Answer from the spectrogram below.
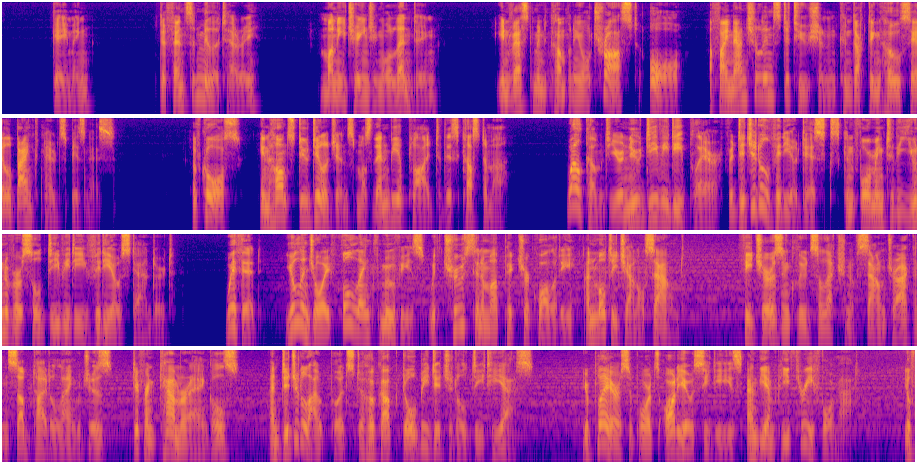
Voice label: Corporate and Technical

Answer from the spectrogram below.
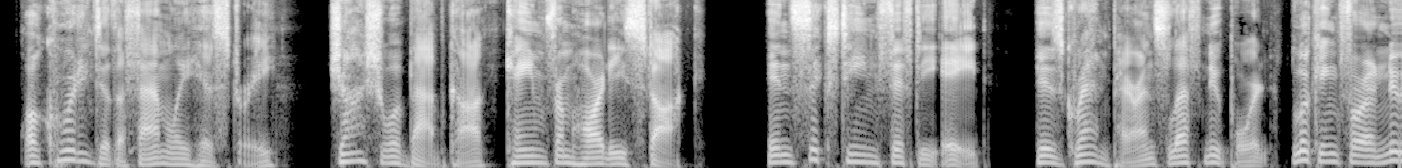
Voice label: Docu and Explainer Dry

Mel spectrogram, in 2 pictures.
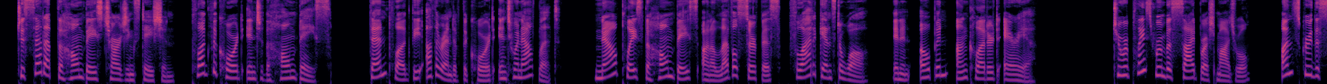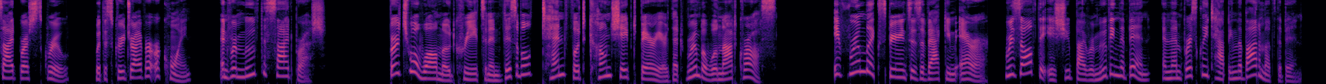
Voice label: instructional narration; Roomba

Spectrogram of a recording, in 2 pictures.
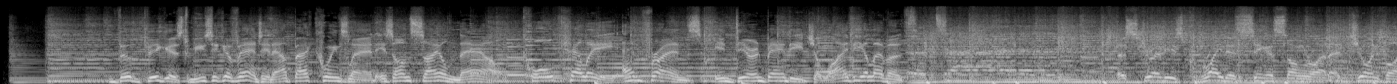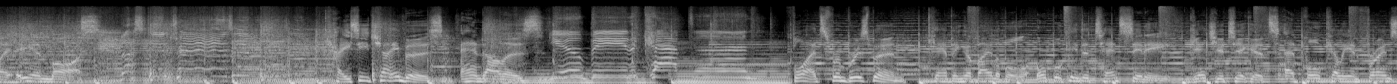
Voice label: Promo

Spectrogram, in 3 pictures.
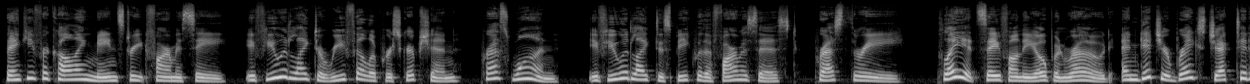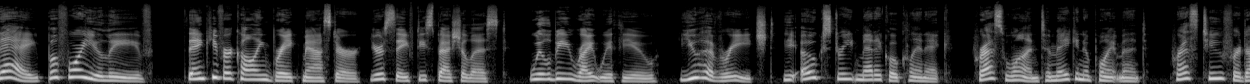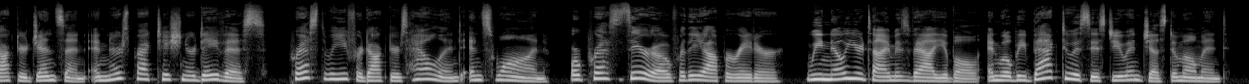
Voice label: IVR and On Hold

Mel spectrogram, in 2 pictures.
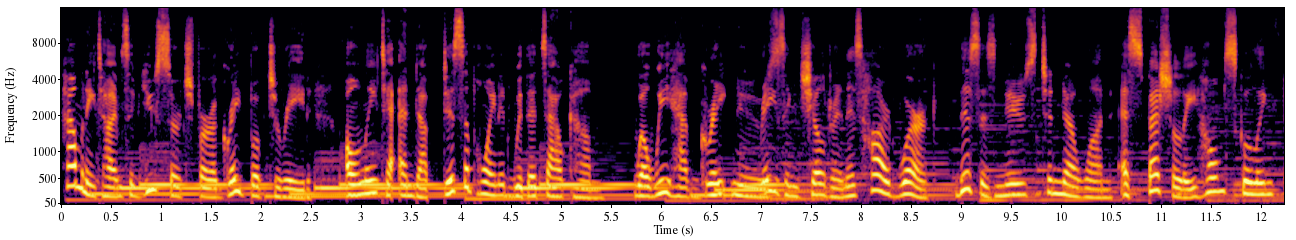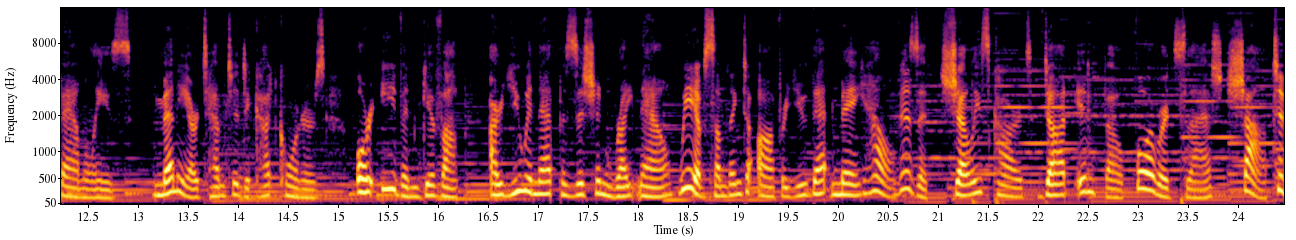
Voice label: TV Radio Promotions

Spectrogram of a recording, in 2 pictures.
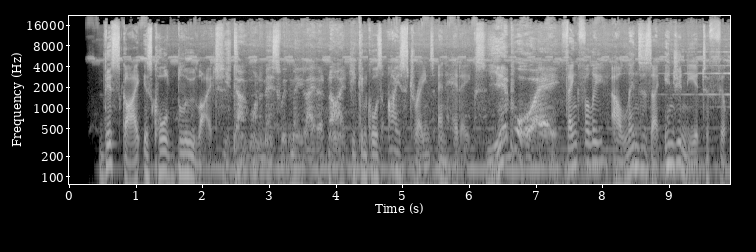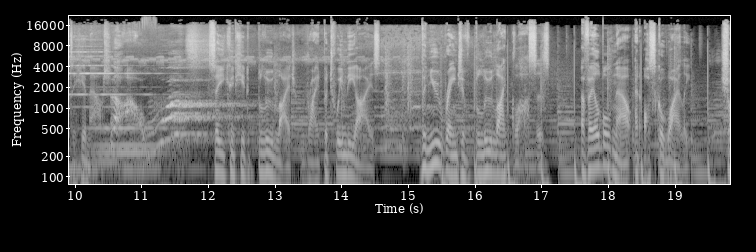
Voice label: ad; Oscar Wylee

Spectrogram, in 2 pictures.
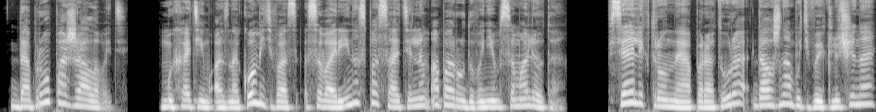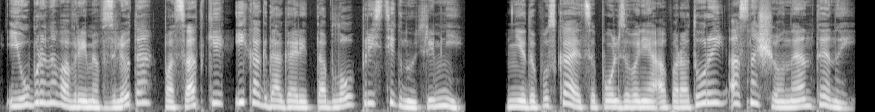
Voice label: Safety Announcement

